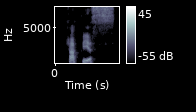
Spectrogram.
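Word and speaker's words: Caphéus: Kafius. Did I say that right? – Kafius. – Kafius. – With an S. What? With an S. Kafius. Kafius. – Kafius. – At the end. C-A-P-H-E-U-S.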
